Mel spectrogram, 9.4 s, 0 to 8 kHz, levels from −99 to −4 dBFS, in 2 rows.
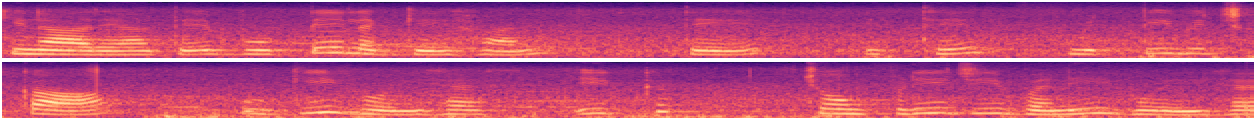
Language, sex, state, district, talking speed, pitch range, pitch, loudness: Punjabi, female, Punjab, Pathankot, 120 wpm, 205-255 Hz, 220 Hz, -17 LUFS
